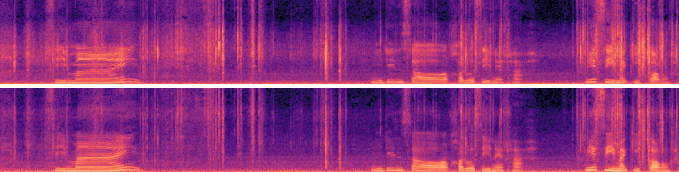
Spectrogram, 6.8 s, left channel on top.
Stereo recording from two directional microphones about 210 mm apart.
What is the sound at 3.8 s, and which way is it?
Speech, 15° right (ahead or behind).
